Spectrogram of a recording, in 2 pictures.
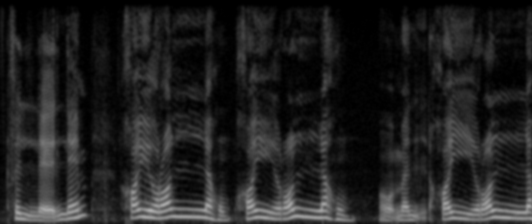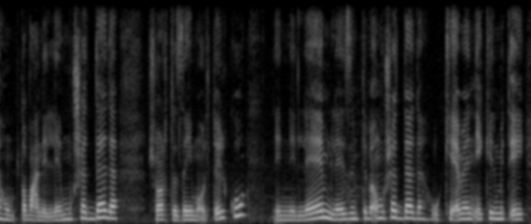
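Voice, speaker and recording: Female tajweed teacher, Egyptian accent, casual explainer, warm mellow tone, slow drawn-out recitations. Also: mid-range voice, expressive. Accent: Egyptian Arabic. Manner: explains casually, then drawls examples slowly. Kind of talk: tajweed lesson with recited examples.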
